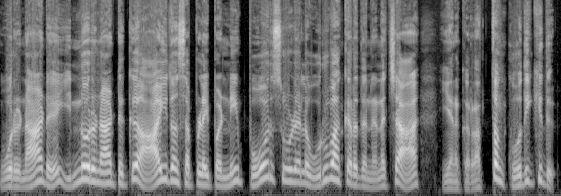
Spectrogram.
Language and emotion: Tamil, angry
